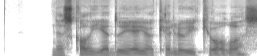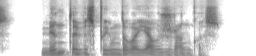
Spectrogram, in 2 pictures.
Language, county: Lithuanian, Vilnius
